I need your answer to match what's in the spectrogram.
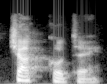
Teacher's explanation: and maybe that's just how she always does it. The emphasis is on the CHA.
